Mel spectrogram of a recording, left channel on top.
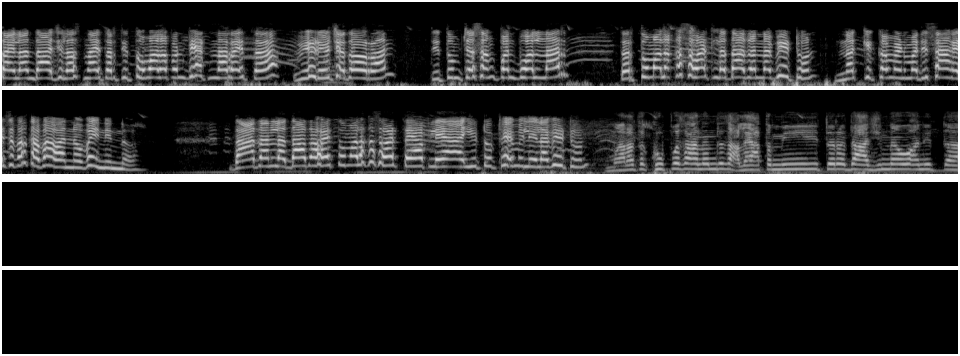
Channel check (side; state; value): right; silent; digital silence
